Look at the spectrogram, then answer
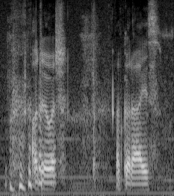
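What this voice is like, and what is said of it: Put-on Irish accent. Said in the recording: “Why did you go Scottish? ... It's Irish.”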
